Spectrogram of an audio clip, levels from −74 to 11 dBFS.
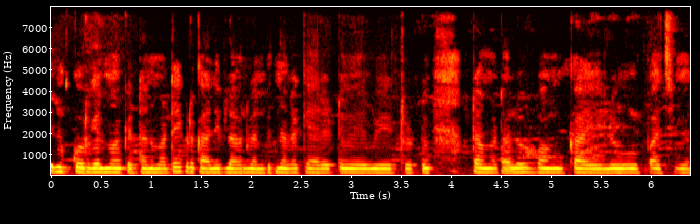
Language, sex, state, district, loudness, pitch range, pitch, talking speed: Telugu, female, Andhra Pradesh, Krishna, -15 LUFS, 175-185 Hz, 180 Hz, 130 wpm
